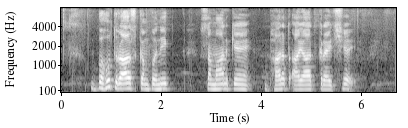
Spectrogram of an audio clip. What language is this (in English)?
Maithili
